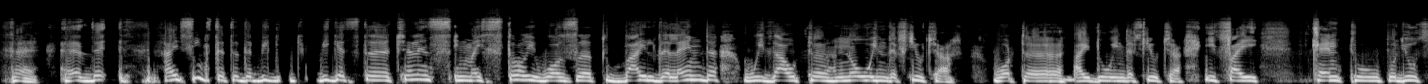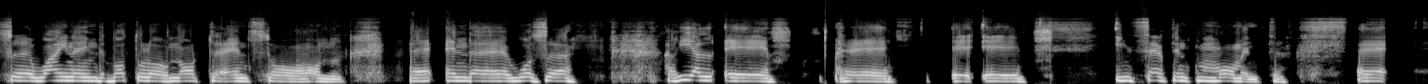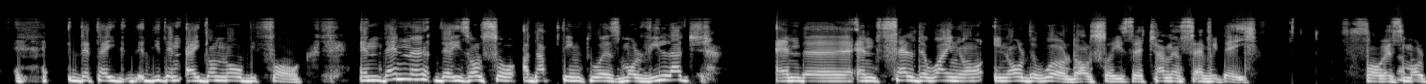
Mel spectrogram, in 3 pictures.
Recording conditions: video call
